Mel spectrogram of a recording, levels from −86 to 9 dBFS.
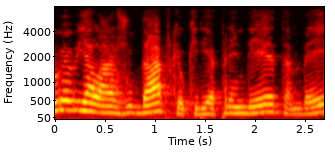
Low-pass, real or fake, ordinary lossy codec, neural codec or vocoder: none; real; none; none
